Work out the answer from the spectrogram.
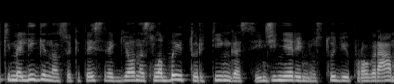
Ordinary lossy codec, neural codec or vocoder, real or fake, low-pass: AAC, 32 kbps; none; real; 7.2 kHz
